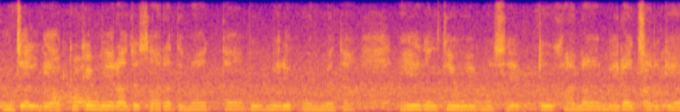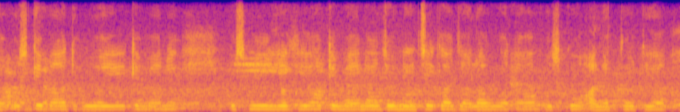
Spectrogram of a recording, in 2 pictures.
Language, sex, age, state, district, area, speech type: Urdu, female, 30-45, Uttar Pradesh, Aligarh, rural, spontaneous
